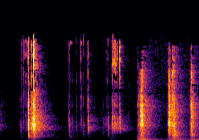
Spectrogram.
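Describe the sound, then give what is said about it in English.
A key rattles and clicks in a lock with a few sharp metallic snaps, then a door opens with a louder, longer scraping clunk. No one speaks. “At that moment, I heard a key in the door, and the door opened.”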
